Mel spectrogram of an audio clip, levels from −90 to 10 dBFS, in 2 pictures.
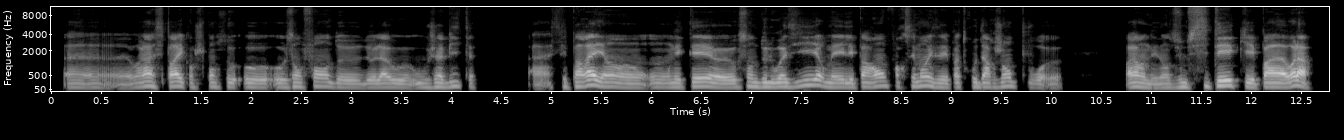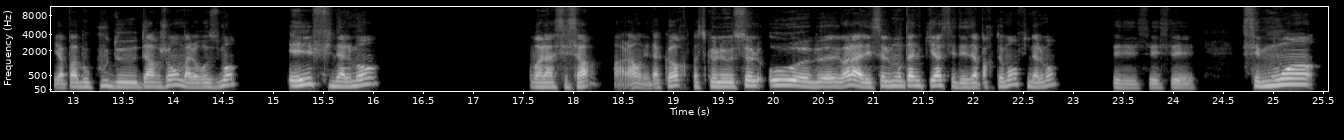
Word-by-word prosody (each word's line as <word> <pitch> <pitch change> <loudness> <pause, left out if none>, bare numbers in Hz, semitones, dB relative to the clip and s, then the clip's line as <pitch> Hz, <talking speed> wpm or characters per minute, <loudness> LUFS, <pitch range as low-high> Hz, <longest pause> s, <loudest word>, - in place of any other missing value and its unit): Heu, 105 -3 -10
voilà 135 +5 0
c'est 115 - -17
pareil 135 -1 +3
quand 115 - -12
je - - -16
pense 125 -2 -9
aux 115 -2 -7
aux 110 -2 -5
aux 115 +1 -6
enfants 130 +2 -4
de 105 -2 -7
de 110 - -7
là 110 0 -1
où 105 +1 -6
où - - -10
j'habite, 120 +2 -6 0.6
bah, - - -9
c'est - - -14
pareil 150 +2 +5
hein, 125 - +2
on 105 -4 -3
on 115 0 -7
était, 130 +4 -1
heu, 110 -3 +1
au 110 - -5
centre 125 +1 -6
de 125 - -2
loisirs, 130 +7 -2
mais 115 -1 -2
les 115 -1 -3
parents 130 +5 -1
forcément 145 +2 -5
ils 125 - -5
avaient 110 -1 -4
pas 115 - -6
trop 120 - -9
d'argent 120 +3 -3
pour, 105 -1 -8
heu, - - -13 0.6
voilà 125 - +2
on 115 -3 -2
est 95 - -8
dans 105 0 -7
une 115 +3 -7
cité 150 +4 +1
qui 120 -6 -5
est 110 - 0
pas 115 -1 +6
voilà, - - +7 0.2
il - - -7
y - - +2
a - - +3
pas 125 - +3
beaucoup 125 +5 -6
de 125 -2 -1
d'argent 130 +9 +1
malheureusement, 120 +8 0 0.5
et 165 +6 +5
finalement 160 +5 +1 1.5
Voilà 120 -1 +2
c'est - - -10
ça. - - +2
Voilà 115 - -1
on 105 - -3
est 95 - -8
d'accord, 145 +10 +1
parce - - -8
que 135 - -2
le 125 0 +2
seul 155 +5 +1
haut, 165 0 +6
heu, 135 -2 +3 0.2
v 130 - 0
voilà 135 - +8
les 120 -1 +1
seules 140 +4 -2
montagnes 150 +1 +3
qu'il 155 - -1
y - - +9
a - - +4
c'est 140 -6 -9
des 115 0 -3
appartements 135 +8 -1
finalement. 160 +4 -4 0.5
C'est 100 -3 -7
c'est 105 -2 -6
c'est 100 -1 -7 0.4
c'est 140 - -4
moins 185 - +6
125 Hz, 210 wpm, -24 LUFS, 110-145 Hz, 1.5 s, y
